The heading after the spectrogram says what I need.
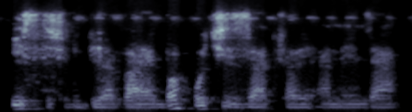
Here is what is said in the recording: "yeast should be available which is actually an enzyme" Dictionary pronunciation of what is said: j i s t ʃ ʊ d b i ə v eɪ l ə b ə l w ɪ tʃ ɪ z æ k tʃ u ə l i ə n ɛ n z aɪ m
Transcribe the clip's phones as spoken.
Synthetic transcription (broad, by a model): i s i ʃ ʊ d b i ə v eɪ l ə b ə l w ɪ tʃ ɪ z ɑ k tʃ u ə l i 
